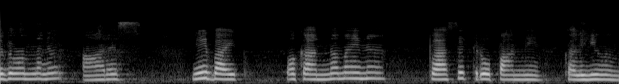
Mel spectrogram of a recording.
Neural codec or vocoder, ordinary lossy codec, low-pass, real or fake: codec, 16 kHz, 1.1 kbps, Voila-Tokenizer; none; none; fake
